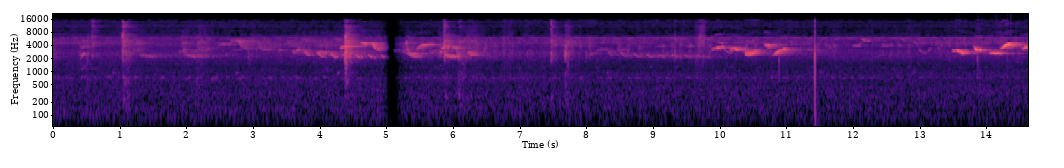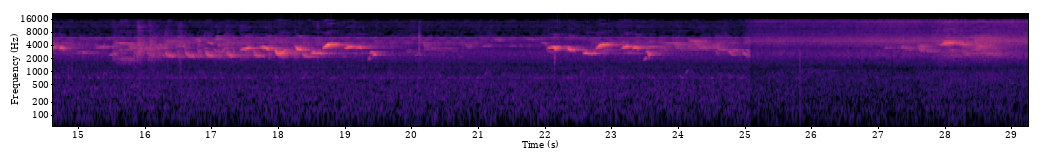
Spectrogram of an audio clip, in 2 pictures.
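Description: Birds singing in the trees: phrases of quick, high chirping notes that come in several bursts, busiest in the middle, over a steady low background hum.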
